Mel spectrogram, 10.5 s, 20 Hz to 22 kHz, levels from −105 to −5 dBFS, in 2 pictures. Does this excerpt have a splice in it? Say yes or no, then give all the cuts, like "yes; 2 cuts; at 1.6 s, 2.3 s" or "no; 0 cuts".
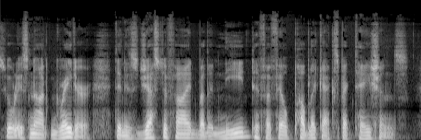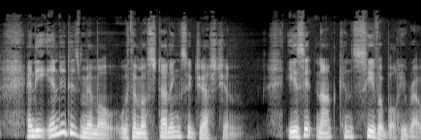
no; 0 cuts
